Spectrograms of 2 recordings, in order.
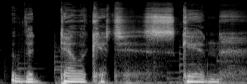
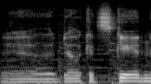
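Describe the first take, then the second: First: It is read in a special put-on voice. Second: It is read in an ordinary voice.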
